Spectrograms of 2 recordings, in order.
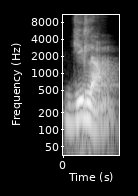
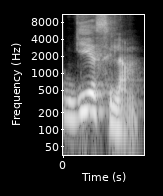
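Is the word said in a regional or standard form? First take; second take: regional; standard. First: The word is said in a shortened regional form. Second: The word is said in its full standard form. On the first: The speaker calls it wrong. "এটার আঞ্চলিক" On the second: The speaker calls it right. "আরেকটা শব্দ"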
